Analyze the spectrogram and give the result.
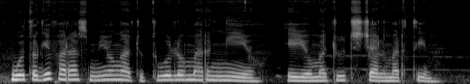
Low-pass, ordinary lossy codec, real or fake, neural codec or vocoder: none; none; real; none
